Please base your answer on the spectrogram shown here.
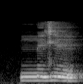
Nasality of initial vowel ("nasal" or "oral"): nasal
